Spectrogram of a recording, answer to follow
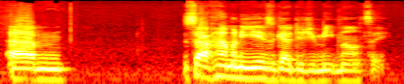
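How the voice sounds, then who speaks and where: A man with a mid-pitched voice works as an interview host. He phrases things formally and eloquently, in a polished hosting style. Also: steady tone, brisk.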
